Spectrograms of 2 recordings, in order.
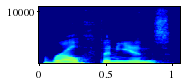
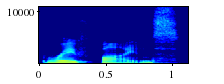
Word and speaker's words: Ralph Fiennes: It is not Ralph Fiennes, it is Ralph Fiennes.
